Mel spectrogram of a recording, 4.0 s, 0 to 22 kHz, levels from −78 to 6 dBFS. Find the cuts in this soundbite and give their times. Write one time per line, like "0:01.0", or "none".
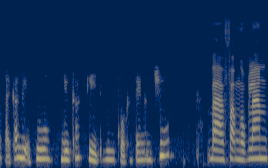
0:03.0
